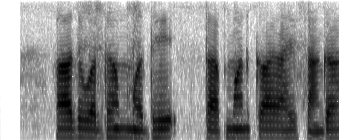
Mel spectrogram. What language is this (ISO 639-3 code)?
mar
